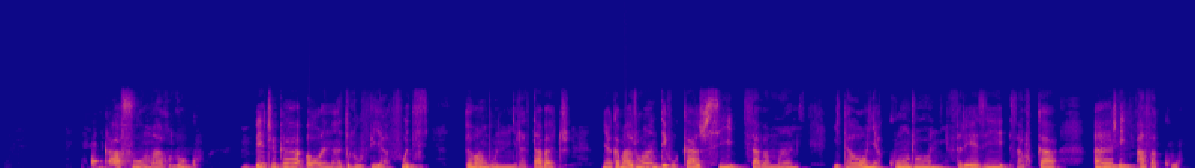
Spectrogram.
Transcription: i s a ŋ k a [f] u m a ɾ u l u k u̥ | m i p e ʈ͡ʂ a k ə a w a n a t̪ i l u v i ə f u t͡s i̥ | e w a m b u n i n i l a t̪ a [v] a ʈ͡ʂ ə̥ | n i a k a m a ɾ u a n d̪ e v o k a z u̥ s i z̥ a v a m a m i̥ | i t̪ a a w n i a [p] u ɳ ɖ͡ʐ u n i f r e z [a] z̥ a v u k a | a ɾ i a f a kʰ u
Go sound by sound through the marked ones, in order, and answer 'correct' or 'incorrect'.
correct, incorrect: b, incorrect: k, incorrect: i

